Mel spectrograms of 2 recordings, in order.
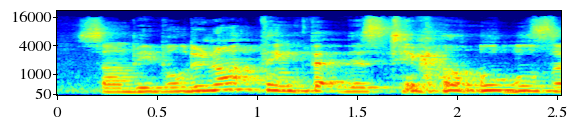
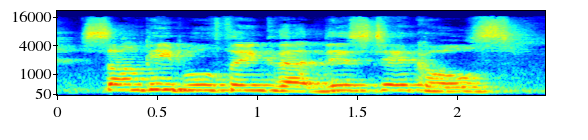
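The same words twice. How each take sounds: First: "not" punched, falling on "not"; stress on NOT. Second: "think" stressed and slowed, people prominent; slowly, weighting "people" and "think". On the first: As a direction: lean hard on "do not". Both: Shown as a demonstration. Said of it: "It's really up in the air".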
